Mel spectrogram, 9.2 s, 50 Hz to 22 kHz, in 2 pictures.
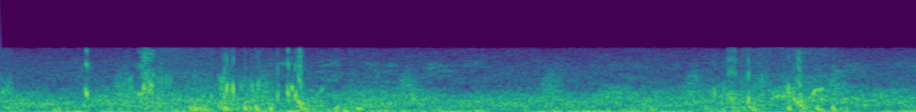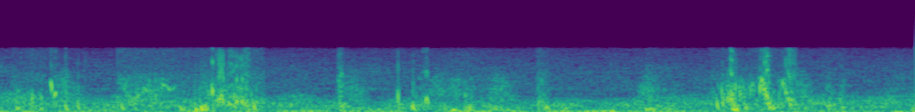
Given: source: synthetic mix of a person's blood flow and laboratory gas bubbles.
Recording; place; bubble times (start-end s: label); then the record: Doppler ultrasound of blood flow; subclavian vein
0.00-0.07 s: bubbles
0.39-0.48 s: bubbles
0.60-1.91 s: bubbles
3.48-4.22 s: bubbles
4.63-5.01 s: bubbles
5.17-5.92 s: bubbles
6.25-6.37 s: bubbles
6.54-7.16 s: bubbles
7.26-7.35 s: bubbles
7.80-7.99 s: bubbles
8.12-8.64 s: bubbles
8.70-8.82 s: bubbles
From the record:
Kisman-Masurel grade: 333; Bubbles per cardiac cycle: rolling drumbeat, 9 or more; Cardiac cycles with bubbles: 50 to 99%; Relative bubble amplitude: loud (0.450 to 0.775); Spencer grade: 3 (all of the cardiac periods contain showers or single bubble signals, but not dominating or overriding the cardiac motion signals); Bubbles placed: anywhere in the cardiac cycle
